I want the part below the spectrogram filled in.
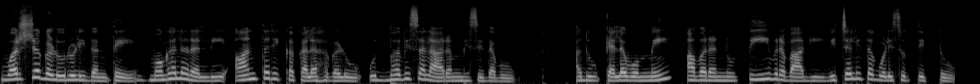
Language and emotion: Kannada, neutral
